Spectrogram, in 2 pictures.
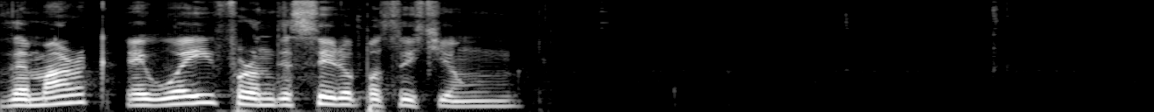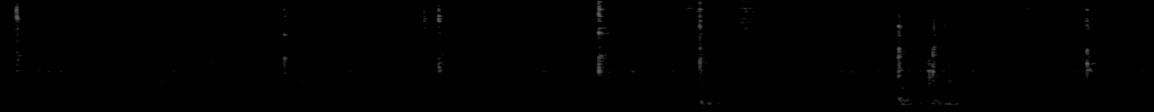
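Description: A notched metal ring clicks softly as fingers turn it.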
